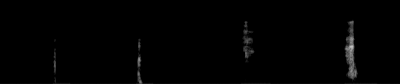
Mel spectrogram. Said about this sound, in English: Sorry, my daughter, she's sleeping here and she's just coughing.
